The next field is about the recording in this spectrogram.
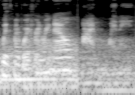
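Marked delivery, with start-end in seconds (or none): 1.2-2.0 soft whisper, nearly voiceless. Real, not acted. Mid-game with her boyfriend, a hushed whisper. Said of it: "whispering mid Yahtzee game".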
